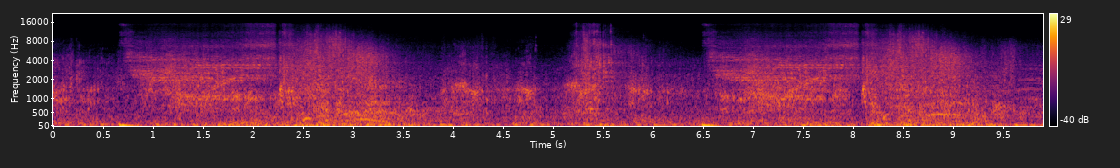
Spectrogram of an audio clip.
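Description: Arrows whoosh and strike with a sharp impact.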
